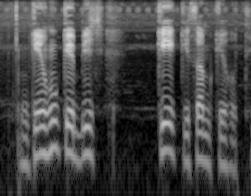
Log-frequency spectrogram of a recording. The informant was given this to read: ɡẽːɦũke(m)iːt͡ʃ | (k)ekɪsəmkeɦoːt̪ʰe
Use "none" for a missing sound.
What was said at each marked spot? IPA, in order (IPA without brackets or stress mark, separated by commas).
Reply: b, k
